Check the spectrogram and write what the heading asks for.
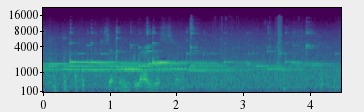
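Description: Wind chime ringing: several tones of different pitch struck one after another, overlapping and ringing on.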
